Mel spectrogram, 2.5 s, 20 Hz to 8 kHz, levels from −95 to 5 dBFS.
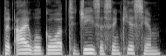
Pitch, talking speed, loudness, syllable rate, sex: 175 Hz, 240 wpm, -17 LUFS, 4.7 syllables/s, female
